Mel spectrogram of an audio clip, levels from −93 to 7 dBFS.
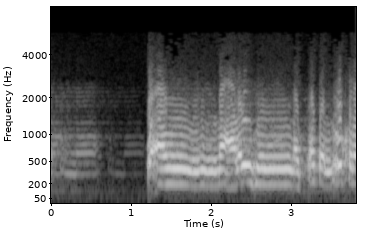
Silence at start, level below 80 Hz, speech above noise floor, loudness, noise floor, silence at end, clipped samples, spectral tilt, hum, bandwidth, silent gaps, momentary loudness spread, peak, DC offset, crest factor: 0 s; -66 dBFS; 40 dB; -15 LUFS; -55 dBFS; 0 s; under 0.1%; -11.5 dB/octave; none; 4.5 kHz; none; 4 LU; -4 dBFS; under 0.1%; 12 dB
